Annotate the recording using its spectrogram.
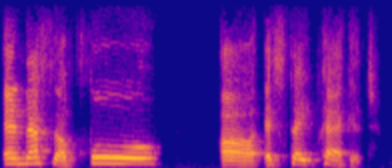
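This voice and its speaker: A woman guest, a legal plan representative, tells earnest stories in an interview, restarting her sentences often. Her voice is on the high side and slow, and the recording has a dull, lo-fi sound.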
